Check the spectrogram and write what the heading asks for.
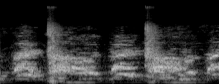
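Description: A large crowd of men performing matam, beating their bare chests in unison. There are two sharp beats about a second apart, with a loud group chant between them.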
